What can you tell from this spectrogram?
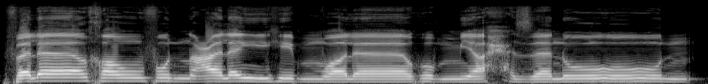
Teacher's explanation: پیش والی تنوین، اور آگے علیہم کے شروع میں عین ہے، تنوین کے بعد حروف حلقی آ گیا ہے، یہاں تیزی سے پڑھیے گا، غنہ نہیں کرنا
